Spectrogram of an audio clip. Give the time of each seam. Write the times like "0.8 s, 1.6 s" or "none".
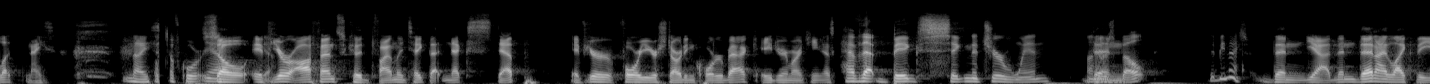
1.6 s, 8.4 s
